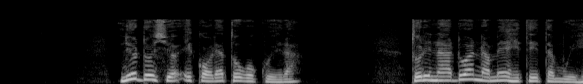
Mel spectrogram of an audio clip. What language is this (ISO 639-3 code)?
kik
